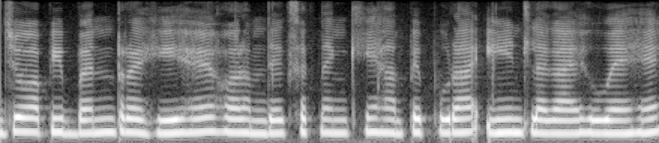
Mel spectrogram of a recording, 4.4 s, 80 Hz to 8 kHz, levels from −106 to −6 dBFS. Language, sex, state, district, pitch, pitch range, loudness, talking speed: Hindi, female, Chhattisgarh, Bilaspur, 235 Hz, 225-240 Hz, -14 LUFS, 245 wpm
